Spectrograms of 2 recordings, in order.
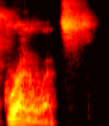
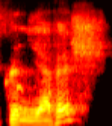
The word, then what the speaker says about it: Gryniewicz: Sure. It's Grunowitz. – Grunowitz. Oh, that's so much easier than it sounds. – Yeah. Or if you're feeling really saucy, it's Grinevich, but my entire family pronounces it wrong and we're all cool with that.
